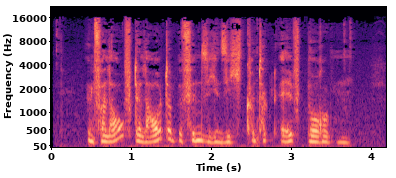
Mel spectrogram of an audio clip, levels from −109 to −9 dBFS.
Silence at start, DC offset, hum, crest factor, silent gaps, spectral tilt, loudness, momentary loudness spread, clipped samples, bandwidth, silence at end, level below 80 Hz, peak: 0.45 s; under 0.1%; none; 22 dB; none; -3.5 dB/octave; -22 LUFS; 9 LU; under 0.1%; 16.5 kHz; 0.45 s; -54 dBFS; -2 dBFS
